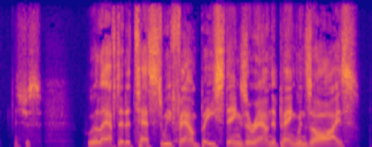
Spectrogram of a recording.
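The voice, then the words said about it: Put-on South African accent. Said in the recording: “What's a South African accent?”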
